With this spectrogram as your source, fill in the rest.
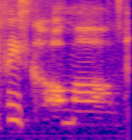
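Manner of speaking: quiet put-on whisper. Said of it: "I was whispering it".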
